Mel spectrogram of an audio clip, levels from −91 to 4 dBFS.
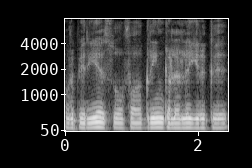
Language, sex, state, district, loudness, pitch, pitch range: Tamil, male, Tamil Nadu, Nilgiris, -13 LUFS, 120 Hz, 120-125 Hz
